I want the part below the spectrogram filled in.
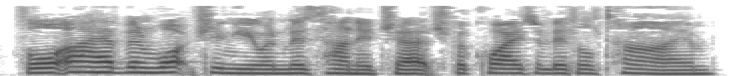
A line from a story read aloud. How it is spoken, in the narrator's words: said the chaplain blandly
